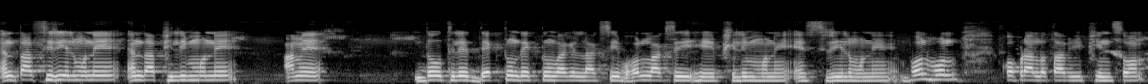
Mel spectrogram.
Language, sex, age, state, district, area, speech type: Odia, female, 45-60, Odisha, Bargarh, urban, spontaneous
